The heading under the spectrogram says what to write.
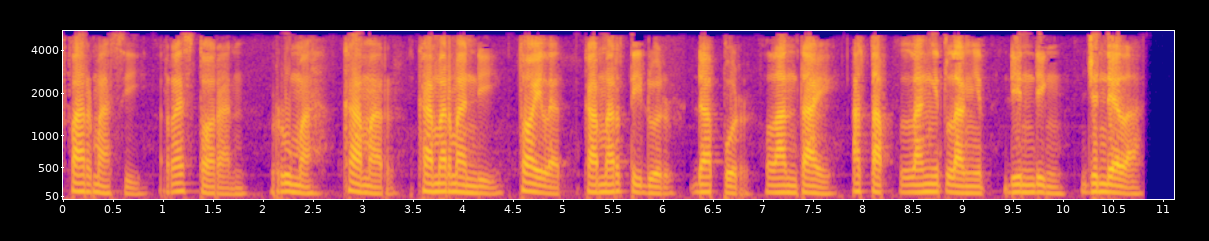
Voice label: indonesian places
